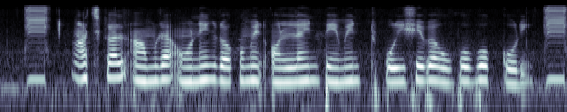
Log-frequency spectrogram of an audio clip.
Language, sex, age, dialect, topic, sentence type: Bengali, female, 36-40, Standard Colloquial, banking, statement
